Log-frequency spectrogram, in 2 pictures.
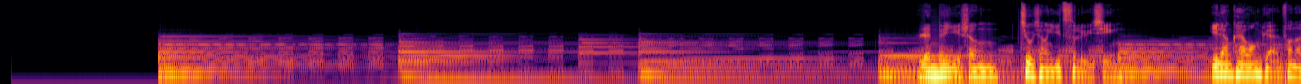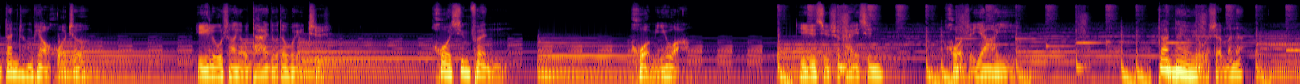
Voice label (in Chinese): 男 电视广告, 国语男声配音, 年轻磁性; 相信努力的力量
